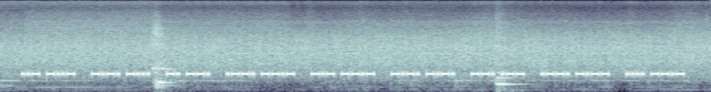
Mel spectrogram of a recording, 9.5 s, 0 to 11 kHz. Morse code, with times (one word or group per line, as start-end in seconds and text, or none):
0.3-1.0 UX
1.2-2.0 CB
2.2-2.8 NG
3.0-3.9 PQ
4.2-5.0 KQ
5.2-6.1 CC
6.3-7.0 GW
7.2-8.1 PY
8.4-9.1 HQ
